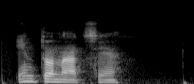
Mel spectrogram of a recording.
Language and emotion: Russian, neutral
